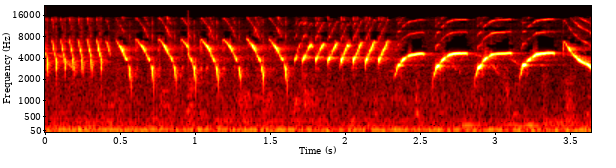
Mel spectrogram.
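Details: Belgian canary singing to boost canary confidence: rapid high trill, then a string of falling slurred notes, ending in spaced arched whistles.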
